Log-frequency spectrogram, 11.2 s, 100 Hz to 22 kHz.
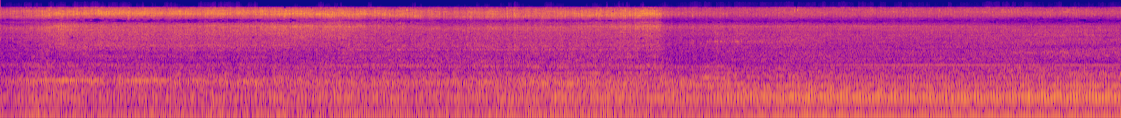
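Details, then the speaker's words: "210" tractor after carburetor refit with the fuel line, choke and throttle hooked up, revving well and running better than two similar units: a steady, even drone shifting smoothly in pitch, no misses or knocks; healthy running. "This runs better than the other two, holy crap. This is the nicest one too, and that's why I'm selling this one to him, because it's the best running one."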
